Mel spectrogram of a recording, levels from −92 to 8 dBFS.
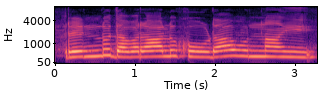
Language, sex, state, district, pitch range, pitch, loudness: Telugu, female, Andhra Pradesh, Annamaya, 255-280 Hz, 270 Hz, -14 LUFS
